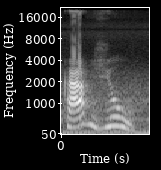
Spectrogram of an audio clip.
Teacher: Vejam a diferença da força empregada quando eu pronuncio K e quando eu pronuncio ju. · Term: sílaba mais forte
